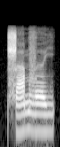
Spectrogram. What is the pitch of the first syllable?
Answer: rising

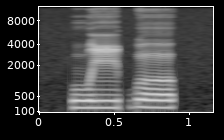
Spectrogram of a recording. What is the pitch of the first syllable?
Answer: low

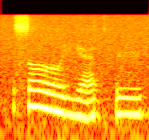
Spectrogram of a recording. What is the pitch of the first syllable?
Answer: falling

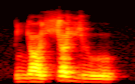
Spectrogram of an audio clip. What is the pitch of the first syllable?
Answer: low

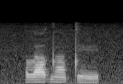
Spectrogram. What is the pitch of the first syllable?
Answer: high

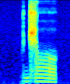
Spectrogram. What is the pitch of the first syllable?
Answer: low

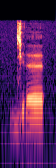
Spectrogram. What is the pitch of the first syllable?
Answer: low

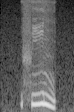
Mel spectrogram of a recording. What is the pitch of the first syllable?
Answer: falling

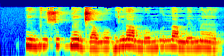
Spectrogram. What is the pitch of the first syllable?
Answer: high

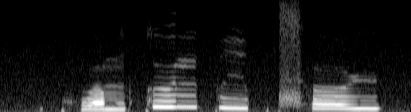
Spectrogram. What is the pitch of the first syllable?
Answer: low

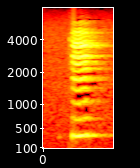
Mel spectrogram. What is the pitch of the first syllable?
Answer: high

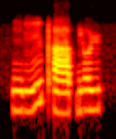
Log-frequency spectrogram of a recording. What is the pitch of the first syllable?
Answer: rising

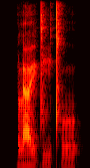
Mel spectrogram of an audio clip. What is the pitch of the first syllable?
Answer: high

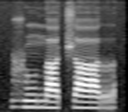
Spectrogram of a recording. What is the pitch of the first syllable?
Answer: high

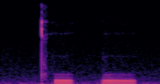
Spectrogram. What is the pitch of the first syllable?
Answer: high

